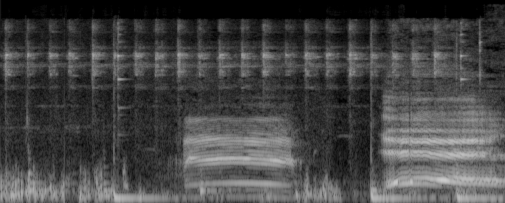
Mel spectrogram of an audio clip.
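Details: Asian village cows and calves walking along a quiet rural road beside green rice fields: two drawn-out, harmonic-rich moos, the second rising slightly and longer, over a low steady hum and a constant thin high-pitched drone.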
